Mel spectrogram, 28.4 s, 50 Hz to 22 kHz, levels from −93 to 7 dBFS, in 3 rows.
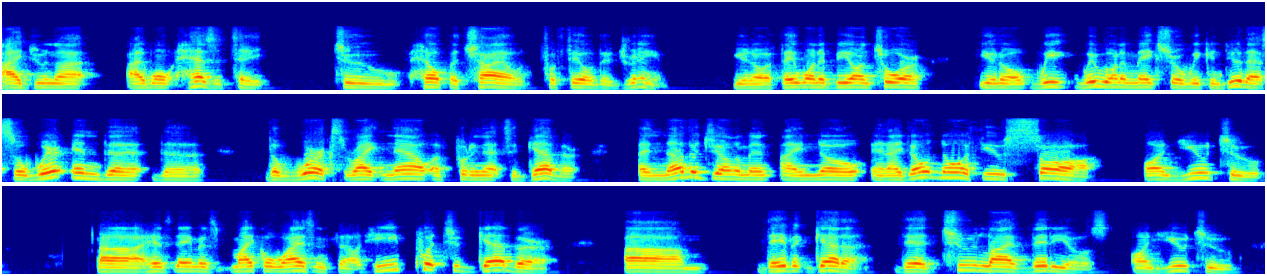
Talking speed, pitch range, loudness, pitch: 165 wpm, 140-165 Hz, -21 LUFS, 150 Hz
